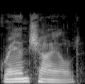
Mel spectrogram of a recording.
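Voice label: "grandchild", English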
